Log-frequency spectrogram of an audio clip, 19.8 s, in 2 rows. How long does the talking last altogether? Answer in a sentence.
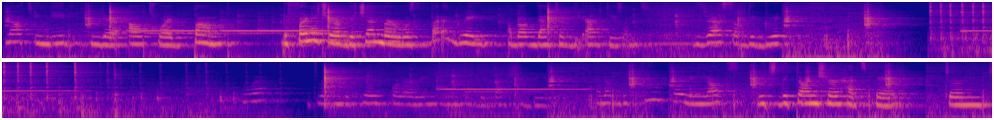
You can hear the talking for 15 seconds altogether.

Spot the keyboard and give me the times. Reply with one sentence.
You can't hear the keyboard here.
